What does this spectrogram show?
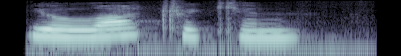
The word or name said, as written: ulotrichan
